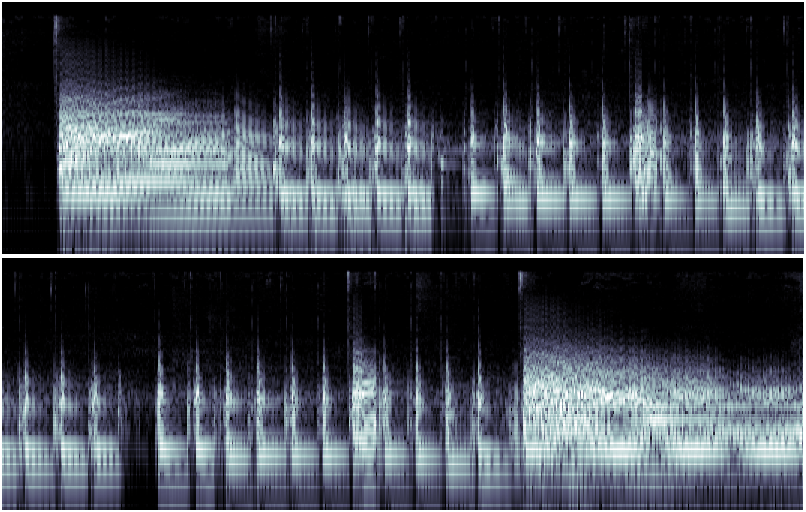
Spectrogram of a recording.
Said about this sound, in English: Reset it right now and try distortion without amplifier first.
